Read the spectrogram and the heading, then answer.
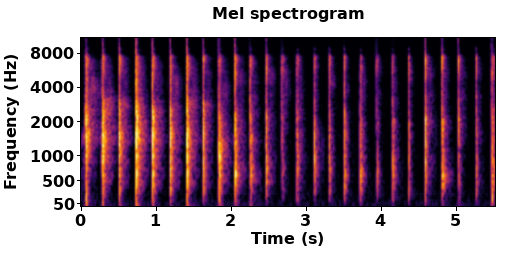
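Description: A single person claps for a musician after her performance, about twenty-five sharp, crisp claps at a quick even pace, gradually softening before a brief pause and a few final claps, with no voices.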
